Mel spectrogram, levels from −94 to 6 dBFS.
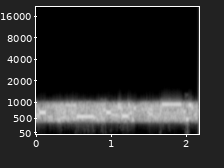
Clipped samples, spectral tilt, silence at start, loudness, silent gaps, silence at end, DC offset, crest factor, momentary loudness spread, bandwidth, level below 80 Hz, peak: under 0.1%; -9.5 dB/octave; 0 s; -14 LUFS; none; 0 s; under 0.1%; 10 dB; 2 LU; 1.1 kHz; -82 dBFS; -4 dBFS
